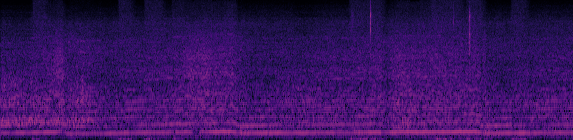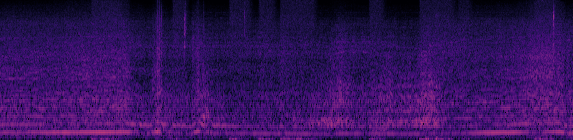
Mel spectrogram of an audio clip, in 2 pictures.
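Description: A racing car engine roars loudly, its pitch dropping and climbing with each gear change.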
